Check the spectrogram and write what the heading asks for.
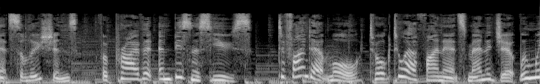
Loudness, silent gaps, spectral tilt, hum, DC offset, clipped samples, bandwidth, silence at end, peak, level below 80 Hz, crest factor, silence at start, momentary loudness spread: -13 LUFS; none; -4 dB/octave; none; 0.2%; under 0.1%; 11.5 kHz; 0 s; 0 dBFS; -32 dBFS; 12 dB; 0 s; 5 LU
